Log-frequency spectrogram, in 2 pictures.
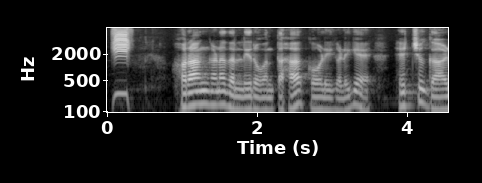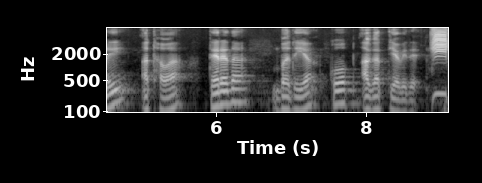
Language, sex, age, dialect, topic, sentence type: Kannada, male, 51-55, Mysore Kannada, agriculture, statement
